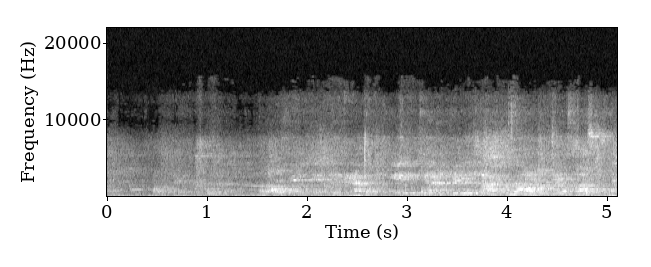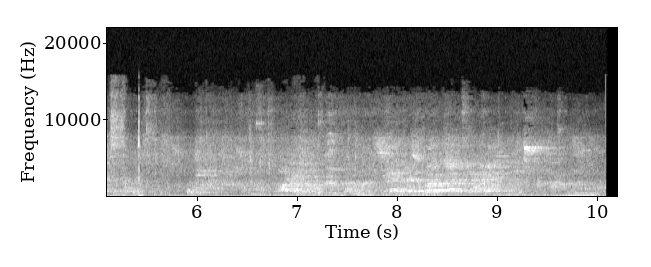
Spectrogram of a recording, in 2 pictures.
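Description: Indistinct talking, with footsteps on a hard stone floor and a few thumps, the loudest about halfway through.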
